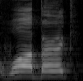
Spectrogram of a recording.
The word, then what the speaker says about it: Warburg: you study by a gentleman by name paul Varberg some people pronounce it Warburg the in his German it's varberg and he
